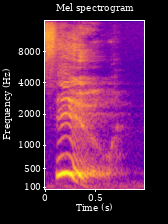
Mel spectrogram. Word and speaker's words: Thew: greatest in cedar rapids this is thu brewing and if that name sounds ridiculous uh you're not wrong but maybe you're a little wrong phew is spelled t-h-e-w nailed it and you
